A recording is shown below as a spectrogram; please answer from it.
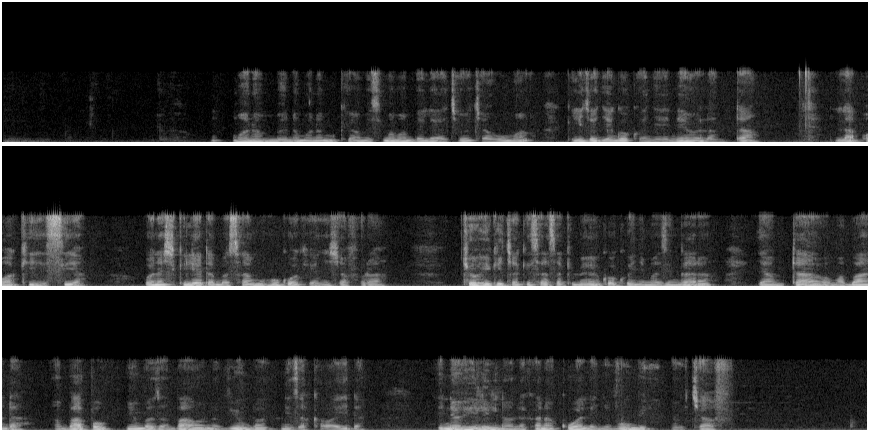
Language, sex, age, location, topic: Swahili, female, 25-35, Nakuru, health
